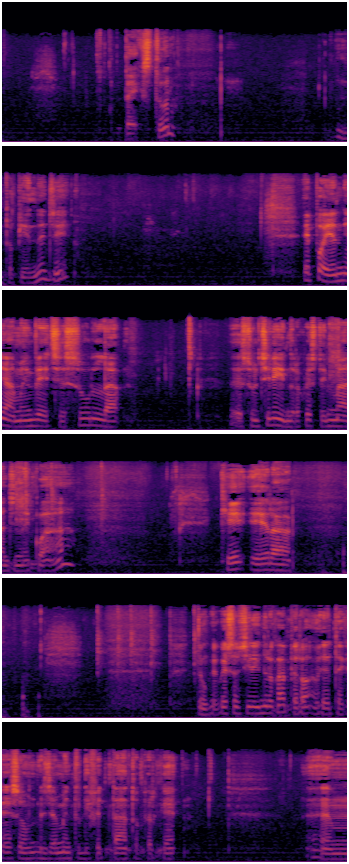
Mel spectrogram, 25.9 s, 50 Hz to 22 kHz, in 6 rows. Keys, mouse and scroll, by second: 7.0 Return, 18.5-19.7 scroll up 13, 20.7 middle click, 20.7-21.2 scroll up 1, 23.3 Tab, 24.0 Tab.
